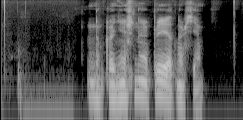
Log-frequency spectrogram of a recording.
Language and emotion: Russian, neutral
